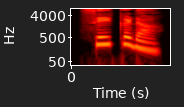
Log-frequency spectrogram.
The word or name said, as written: ಸೇಕಡಾ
